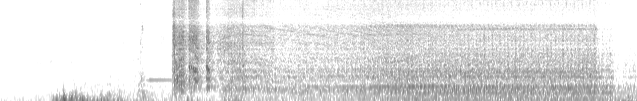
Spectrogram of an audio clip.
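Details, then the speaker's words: Toyota Camry after reassembly, previously cranking without starting: cranks briefly, catches and settles into a steady, even idle with no misses or knocks; starts right up, repair done. "After reinstalling everything, it starts right up, and we can now hit it with the done stamp."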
